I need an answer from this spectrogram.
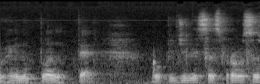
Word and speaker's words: Plantae: plantae ou metaphyta tá alguns alunos eles falam um reino plantae mas a pronúncia certa gente é reino plantae hum o reino plantel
